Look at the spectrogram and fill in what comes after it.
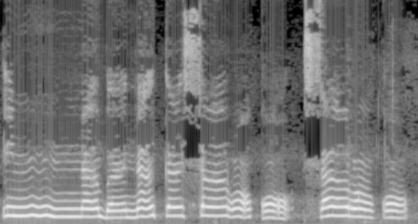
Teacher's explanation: sa ni jangan tebalkan dia, yang tebal ra dengan qa ya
